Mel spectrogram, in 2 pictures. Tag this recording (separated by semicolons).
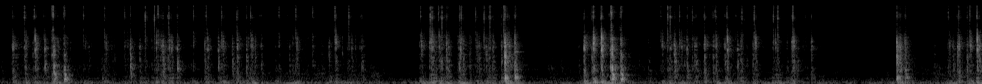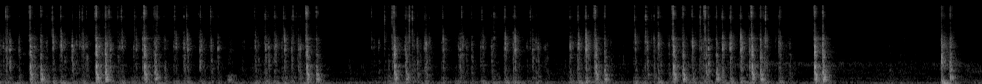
Clicking; Computer; Keyboard; Typing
